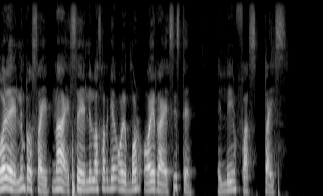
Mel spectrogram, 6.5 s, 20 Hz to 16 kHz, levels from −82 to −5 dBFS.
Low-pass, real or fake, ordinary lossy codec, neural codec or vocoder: 14.4 kHz; real; none; none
